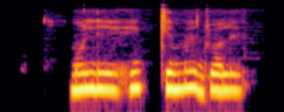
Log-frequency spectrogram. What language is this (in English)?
Mundang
